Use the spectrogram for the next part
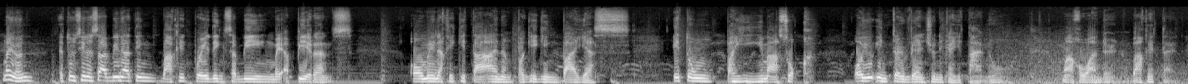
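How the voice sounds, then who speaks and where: Against soft background music, a man with a medium-pitched, darkish voice gives chatty political commentary for his vlog. He often turns to viewers with "no?" and leans slowly and emphatically on key words.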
